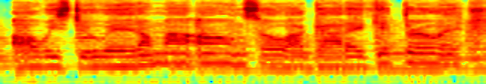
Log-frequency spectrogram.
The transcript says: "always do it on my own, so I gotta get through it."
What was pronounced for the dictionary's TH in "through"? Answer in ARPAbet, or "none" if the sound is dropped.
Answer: TH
